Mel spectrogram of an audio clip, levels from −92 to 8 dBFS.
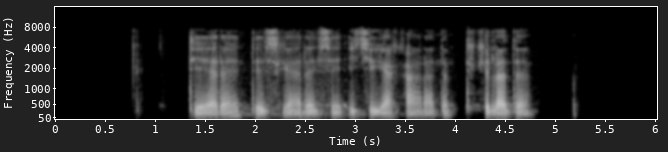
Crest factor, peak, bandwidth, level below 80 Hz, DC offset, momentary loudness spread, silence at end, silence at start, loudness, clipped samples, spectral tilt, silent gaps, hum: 22 dB; -4 dBFS; 8.2 kHz; -60 dBFS; under 0.1%; 9 LU; 1.25 s; 1.35 s; -24 LUFS; under 0.1%; -4.5 dB/octave; 4.03-4.09 s; none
